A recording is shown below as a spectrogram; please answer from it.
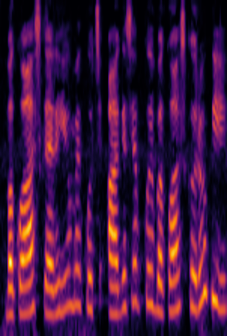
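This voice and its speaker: A blunt young friend fires off questions in a scolding tone, read out by a woman narrating a novel. The voice is fairly high and mellow. The sound is dry and close. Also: no echo, lightly acted.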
